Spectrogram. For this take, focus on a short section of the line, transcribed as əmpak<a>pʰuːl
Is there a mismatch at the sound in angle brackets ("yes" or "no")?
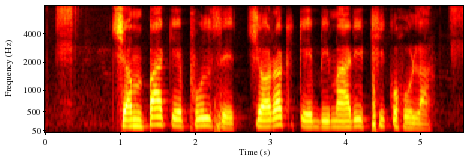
yes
